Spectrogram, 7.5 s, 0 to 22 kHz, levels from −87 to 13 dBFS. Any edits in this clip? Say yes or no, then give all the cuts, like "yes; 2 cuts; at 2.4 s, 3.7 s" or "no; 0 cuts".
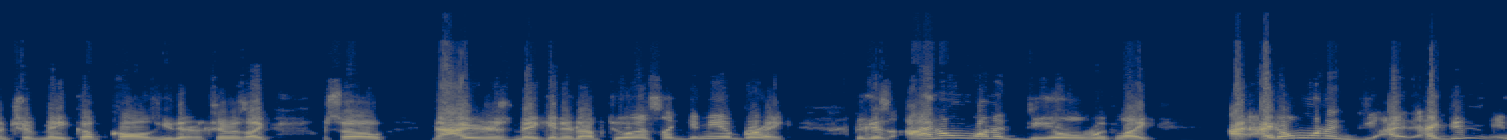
yes; 2 cuts; at 1.6 s, 4.2 s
